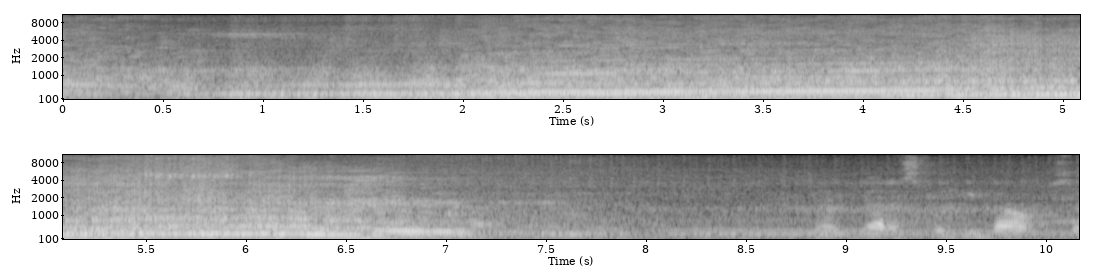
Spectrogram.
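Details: Forklift engine running with four new ignition coils and new NGK spark plugs; a thin squeal rides over the engine, rising and falling with revs. Owner suspects a loose belt or a pulley; not confirmed.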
